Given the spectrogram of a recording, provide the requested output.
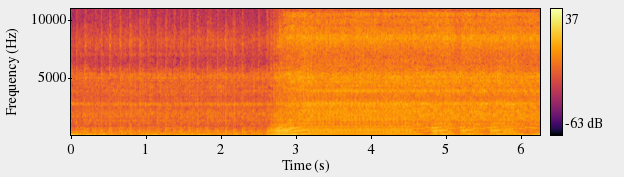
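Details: Stihl sweeper MM55 two-stroke with replacement Hipa C1Q-S97 carburetor, idle set, no mixture adjustment needed: buzzing idle, crisp revs on throttle blips, straight back to steady idle; normal idle and throttle response.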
